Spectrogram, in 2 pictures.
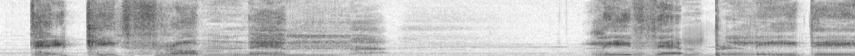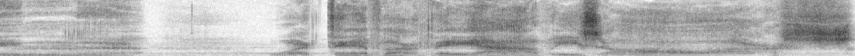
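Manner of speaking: raspy voice, calling, echoing from afar. Game master voices someone calling from the ship beyond, raspy voice from afar. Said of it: "This raspy voice echoes out from the ship beyond".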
